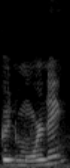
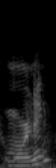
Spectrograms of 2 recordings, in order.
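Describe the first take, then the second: First: The final consonant of good stays distinct. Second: The final consonant of good blends into the next.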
